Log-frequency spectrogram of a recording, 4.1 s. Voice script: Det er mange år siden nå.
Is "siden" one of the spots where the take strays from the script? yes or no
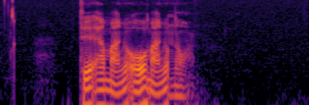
yes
